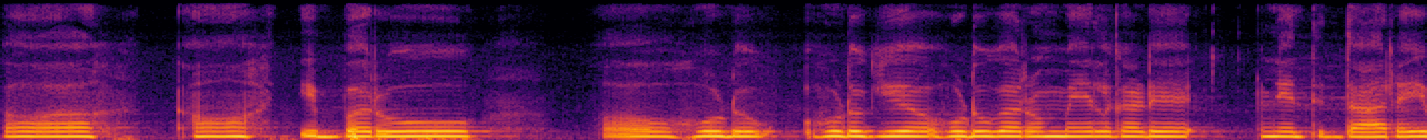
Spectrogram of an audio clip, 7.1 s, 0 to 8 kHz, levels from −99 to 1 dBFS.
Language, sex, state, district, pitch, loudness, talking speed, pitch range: Kannada, female, Karnataka, Bidar, 250 Hz, -16 LUFS, 75 wpm, 245-255 Hz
